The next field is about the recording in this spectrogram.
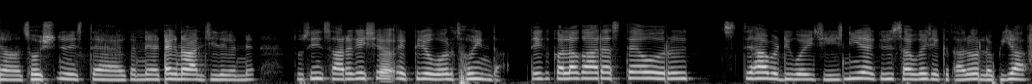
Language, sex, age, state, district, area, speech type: Dogri, female, 30-45, Jammu and Kashmir, Udhampur, urban, spontaneous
